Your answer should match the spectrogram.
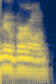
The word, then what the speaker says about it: New Berlin: eldest son's girlfriend's from new berlin right and you can tell it's it's not berlin it's new berlin because that's how we pronounce things we murder them here yes they berlin had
